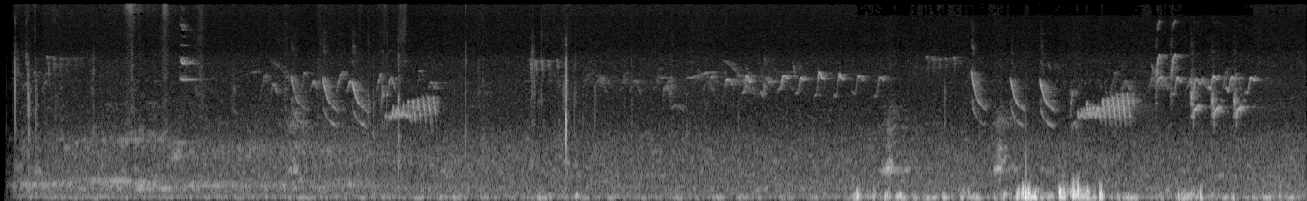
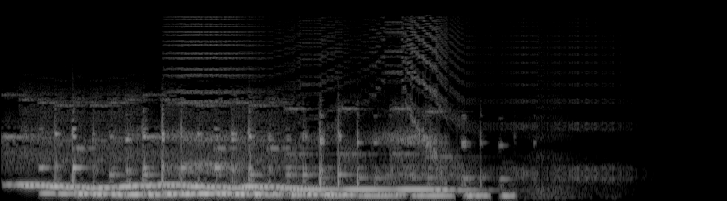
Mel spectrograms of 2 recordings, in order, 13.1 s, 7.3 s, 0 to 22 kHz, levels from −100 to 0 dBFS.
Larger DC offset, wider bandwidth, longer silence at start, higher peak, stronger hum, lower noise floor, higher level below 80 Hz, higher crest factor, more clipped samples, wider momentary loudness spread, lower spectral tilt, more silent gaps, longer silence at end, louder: neither; first, over 20 kHz vs 16 kHz; first, 0.2 s vs 0.05 s; first, 0 dBFS vs -26 dBFS; neither; second, -47 dBFS vs -78 dBFS; first, -36 dBFS vs -74 dBFS; first, 28 dB vs 14 dB; neither; first, 26 LU vs 10 LU; second, -6.5 dB/octave vs -8.5 dB/octave; neither; second, 0 s vs 2.1 s; first, -27 LUFS vs -39 LUFS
